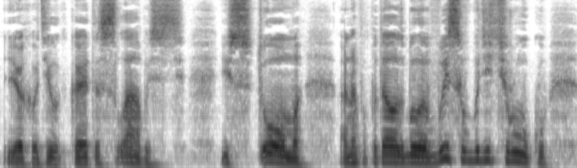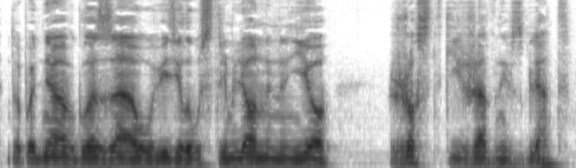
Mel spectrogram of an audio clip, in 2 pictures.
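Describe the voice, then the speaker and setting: A man reading a classic novel aloud as audiobook narrator, even and measured. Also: lowish voice, no room sound, studio quality. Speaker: audiobook reader.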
